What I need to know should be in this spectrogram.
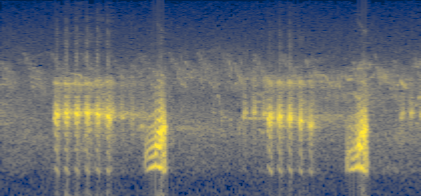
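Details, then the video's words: Marsh frog (Pelophylax ridibundus) calling: two bouts of rapid pulsed croaks, about seven quick pulses each, every bout ending in a louder, harsher burst; other frogs chorus faintly behind. "Песня озерной лягушки Pelophylax ridibundus"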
